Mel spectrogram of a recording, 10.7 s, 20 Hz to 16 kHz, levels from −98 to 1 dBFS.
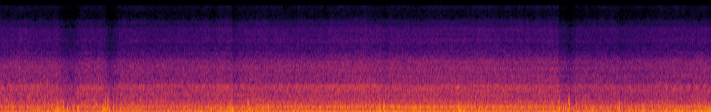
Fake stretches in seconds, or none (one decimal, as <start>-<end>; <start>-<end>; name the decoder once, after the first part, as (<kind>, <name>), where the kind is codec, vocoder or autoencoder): none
